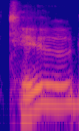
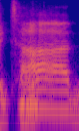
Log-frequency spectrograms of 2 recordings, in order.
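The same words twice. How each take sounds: First: Tood said with a long "oo" vowel, like "tude"; wrong Tood. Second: Todd said with a short open "ah", as in "tod"; correct Todd. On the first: Mimicking Carlin's mispronunciation of Todd, say Tood with an "oo". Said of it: "I wanted to say Todd". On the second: Explaining to a co-host how Carlin should have said Todd, say Todd clearly with an "ah". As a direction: say Todd properly, with an "ah" vowel. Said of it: "not, like, Tood". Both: Shown as a demonstration.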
